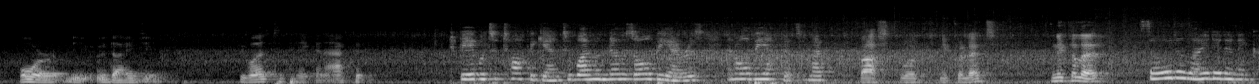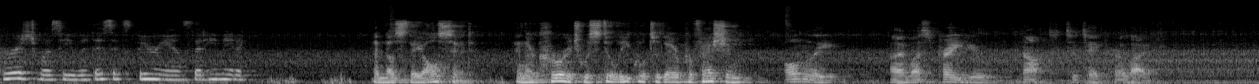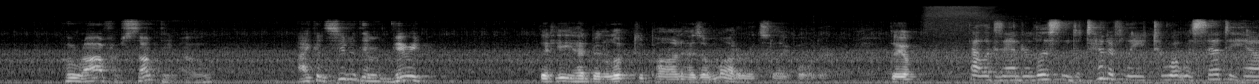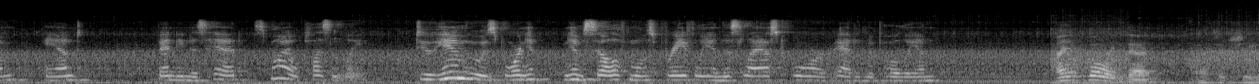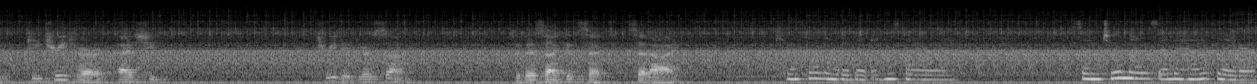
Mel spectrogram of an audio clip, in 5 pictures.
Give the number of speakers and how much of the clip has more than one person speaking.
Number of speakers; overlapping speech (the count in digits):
9, no overlap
